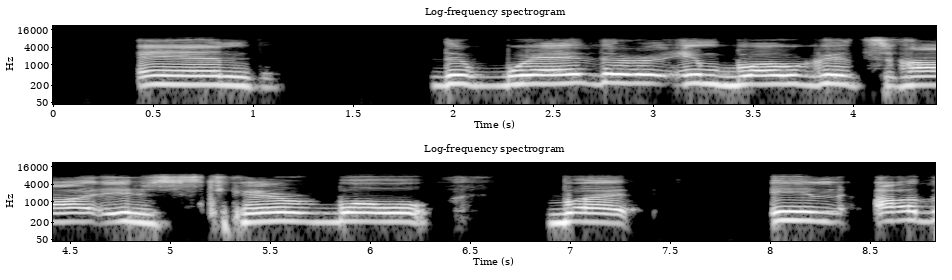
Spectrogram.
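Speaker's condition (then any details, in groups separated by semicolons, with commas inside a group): Brain shunt failure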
